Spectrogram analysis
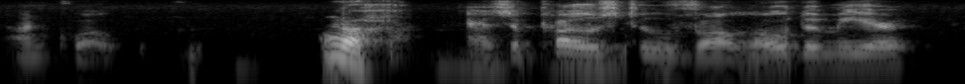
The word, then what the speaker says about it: Volodymyr: by calling him, quote, Vladimir, unquote, Ugh. as opposed to Volodymyr, which is the Ukrainian pronunciation of the same name.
